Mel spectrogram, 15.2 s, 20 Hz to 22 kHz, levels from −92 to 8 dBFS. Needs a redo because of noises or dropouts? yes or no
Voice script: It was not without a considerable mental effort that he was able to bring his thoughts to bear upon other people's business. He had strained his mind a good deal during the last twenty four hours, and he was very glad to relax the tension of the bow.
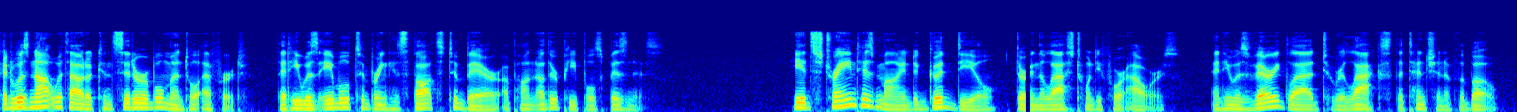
yes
